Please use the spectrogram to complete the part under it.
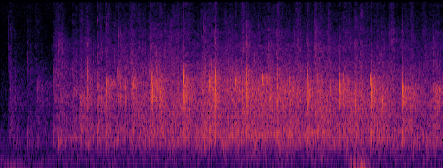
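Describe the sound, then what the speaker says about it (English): A crowd at a five-year anniversary celebration claps steadily for staff members standing up, a dense, continuous wash of applause that swells quickly after a soft start and holds at an even level. "y'all just clap for people standing now"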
